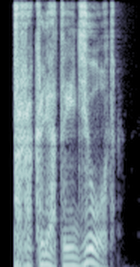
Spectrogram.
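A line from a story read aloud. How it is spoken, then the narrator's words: Hiss. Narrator (Russian): прошипел Охаган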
